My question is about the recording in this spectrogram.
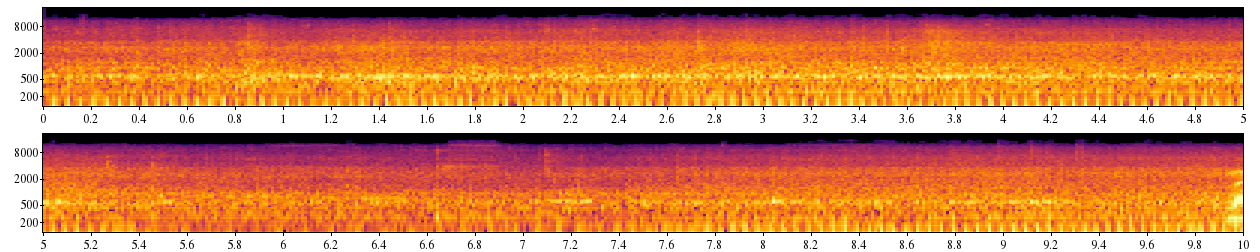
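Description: Small motorcycle engine running steadily while riding, with a fine even pulse to its hum; about five and a half seconds in it drops lower for a couple of seconds as the throttle eases, then picks up again.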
